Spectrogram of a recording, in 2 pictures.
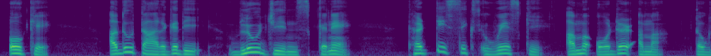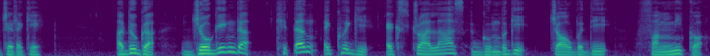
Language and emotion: Manipuri, neutral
